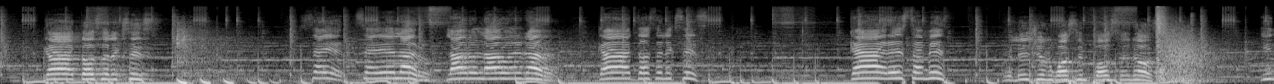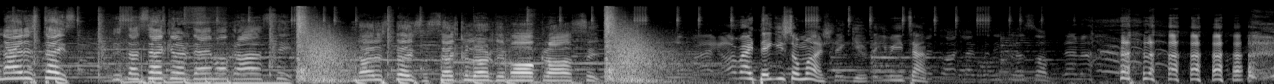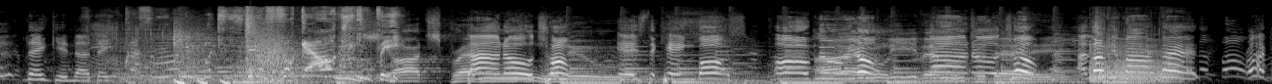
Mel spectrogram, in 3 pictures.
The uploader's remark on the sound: This is an audio collage made of found footage from the February 2023 Indictment of Donald Trump. Went to the courthouse where protestors and counter protestors yelled at each other from a distance!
